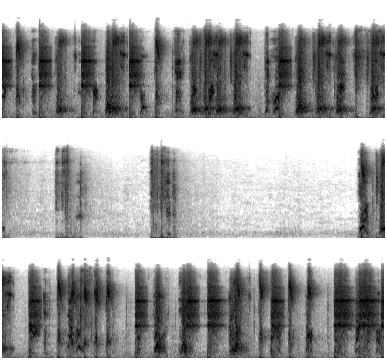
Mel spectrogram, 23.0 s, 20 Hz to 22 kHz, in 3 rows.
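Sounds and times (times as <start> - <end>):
weapons clacking together: 8.7 - 9.5, 10.6 - 11.3.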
